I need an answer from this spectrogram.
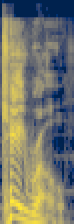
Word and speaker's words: Cairo: we stood 10 toes down shout out to Kroy Illinois Kroy Illinois man they were kro Illinois and it's it's spelled Cairo but they pronounce it Koo dude somebody said palmdell was a son downtown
